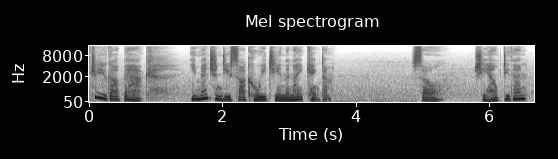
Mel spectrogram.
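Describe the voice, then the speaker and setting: A woman playing a subdued, regretful older sister in a video game, reflective and gentle, with noise behind her. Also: fairly low pitch, lively intonation, a little slow. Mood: resigned, grateful. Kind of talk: video game cutscene acting.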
